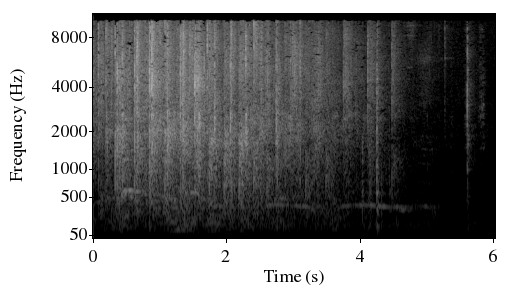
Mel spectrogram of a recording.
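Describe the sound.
Audience applause at a church talk as a speaker is welcomed to the stage: a dense burst of clapping that thins out and fades to near silence, with a lone late clap at the end.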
